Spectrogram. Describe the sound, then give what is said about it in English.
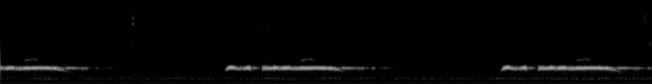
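An alarm sounds in three steady, mid-pitched electronic tone bursts, each lasting over a second, with short pauses between them. The tone is clear and moderately loud, and no one speaks. “your alarm is going.”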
